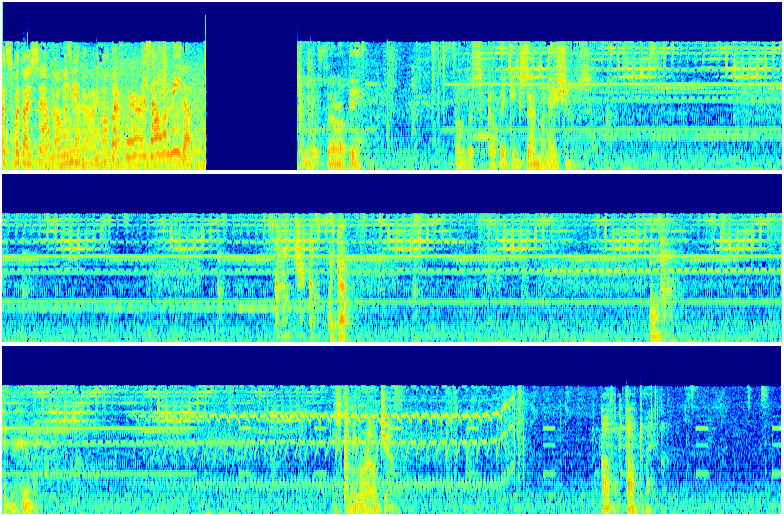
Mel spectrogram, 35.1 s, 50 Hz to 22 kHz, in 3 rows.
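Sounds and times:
hospital monitor beeps: 4.5 - 31.8, 32.4 - 33.2, 33.8 - 34.1
high electronic tones: 6.7 - 31.7
rapid high chirping pulses: 6.8 - 31.2.

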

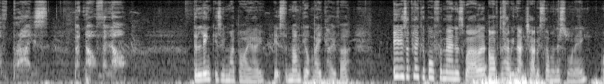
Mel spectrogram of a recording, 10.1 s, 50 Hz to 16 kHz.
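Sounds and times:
woman whispering: 0.0 - 2.4
wind rumble on microphone: 4.3 - 10.0.

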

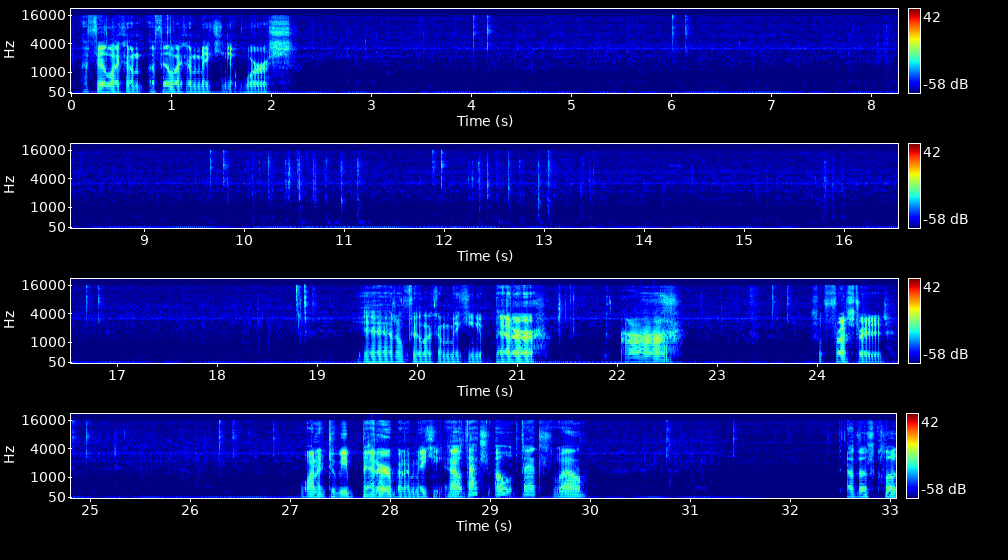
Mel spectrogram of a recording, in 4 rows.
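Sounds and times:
keyboard keystrokes and clicks: 9.6 - 13.6, 15.7 - 16.0.

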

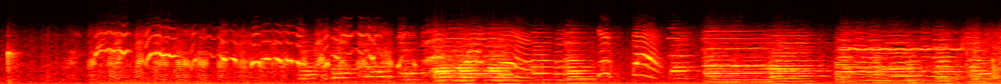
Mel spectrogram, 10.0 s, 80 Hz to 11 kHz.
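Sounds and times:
high wavering whimpering cry: 0.6 - 5.6.

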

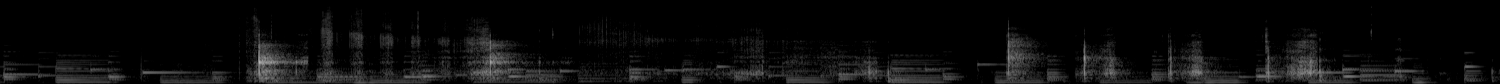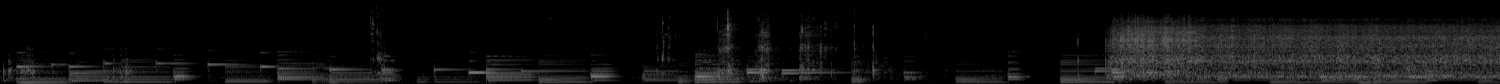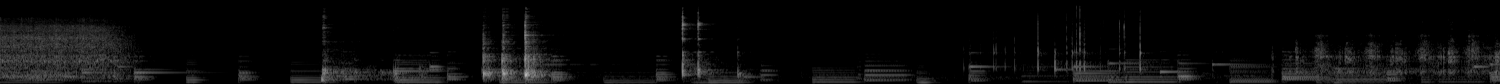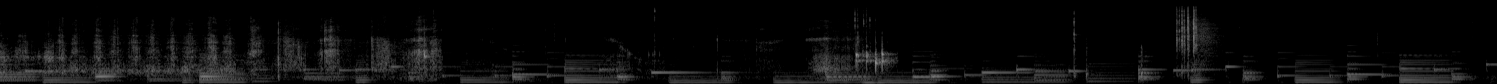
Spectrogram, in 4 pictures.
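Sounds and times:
background music: 0.0 - 59.9
knife cutting on wooden board: 2.4 - 8.9, 10.1 - 13.3, 21.6 - 23.7, 42.8 - 50.0.

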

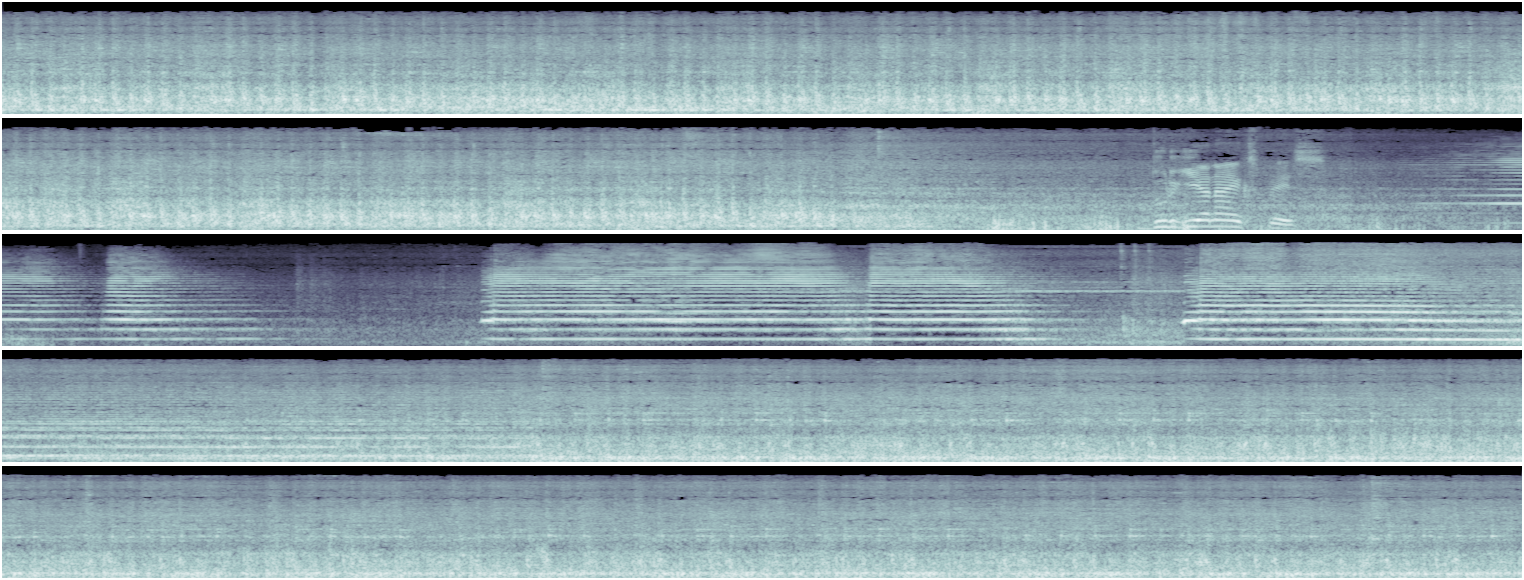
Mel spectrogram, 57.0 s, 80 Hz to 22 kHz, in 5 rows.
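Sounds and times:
train coaches rumbling and clacking: 0.0 - 22.5, 30.6 - 57.0
locomotive horn blasts: 22.0 - 25.0, 26.4 - 31.0, 31.6 - 38.2.

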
